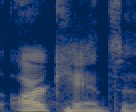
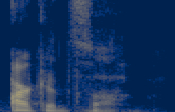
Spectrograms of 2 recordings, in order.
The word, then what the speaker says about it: Arkansas: I live in Kansas, but down below it's not called Arkansas. It's called Arkansas.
